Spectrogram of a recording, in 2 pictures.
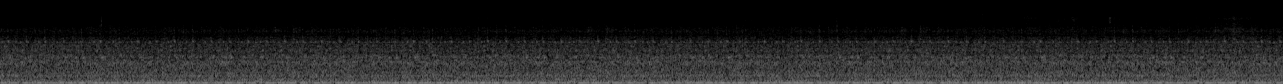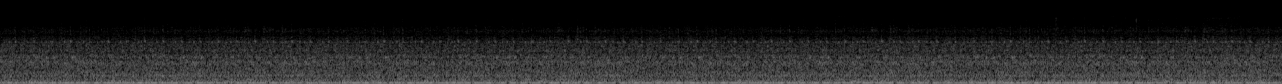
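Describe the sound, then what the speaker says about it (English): A railway turntable with a train aboard turning in the video game Train Simulator 2015, a continuous low mechanical hum and rumble that holds steady throughout, with no pauses. "So what will happen now is I'll turn the turntable and the train will jump off the track."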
